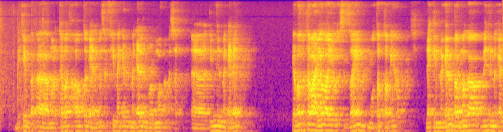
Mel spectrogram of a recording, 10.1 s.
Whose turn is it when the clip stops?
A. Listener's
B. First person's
B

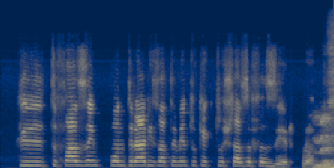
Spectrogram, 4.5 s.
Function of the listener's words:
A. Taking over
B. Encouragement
A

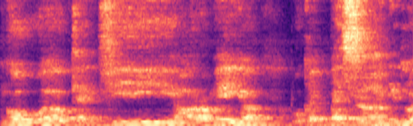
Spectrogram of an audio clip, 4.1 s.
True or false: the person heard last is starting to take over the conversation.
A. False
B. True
A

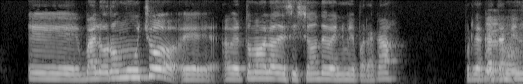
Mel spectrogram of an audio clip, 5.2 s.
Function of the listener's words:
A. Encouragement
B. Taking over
A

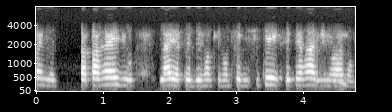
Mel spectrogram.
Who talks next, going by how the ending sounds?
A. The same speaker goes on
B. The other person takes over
B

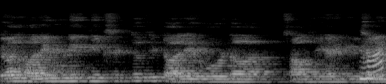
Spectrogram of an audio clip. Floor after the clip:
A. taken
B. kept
A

